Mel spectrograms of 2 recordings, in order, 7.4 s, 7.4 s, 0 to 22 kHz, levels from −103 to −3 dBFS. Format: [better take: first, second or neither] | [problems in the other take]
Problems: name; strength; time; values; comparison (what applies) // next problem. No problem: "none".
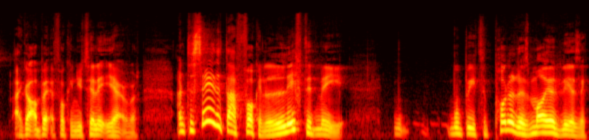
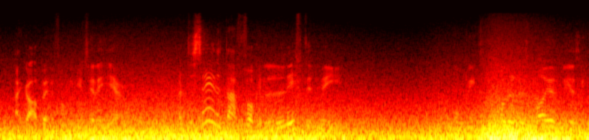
first | wind noise on the microphone; heavy; 1 dB above the speech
